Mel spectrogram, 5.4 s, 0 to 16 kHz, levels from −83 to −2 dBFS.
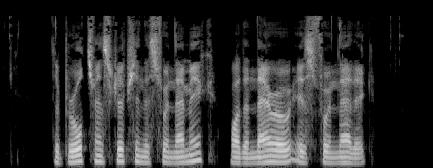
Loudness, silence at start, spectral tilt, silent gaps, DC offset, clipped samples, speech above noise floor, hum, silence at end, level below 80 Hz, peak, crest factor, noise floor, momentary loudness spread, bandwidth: -20 LUFS; 0.65 s; -4 dB/octave; none; under 0.1%; under 0.1%; 43 dB; none; 0.85 s; -62 dBFS; 0 dBFS; 20 dB; -63 dBFS; 10 LU; 11.5 kHz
